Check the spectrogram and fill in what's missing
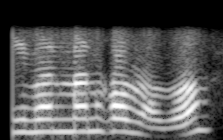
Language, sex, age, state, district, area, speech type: Assamese, female, 45-60, Assam, Darrang, rural, conversation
